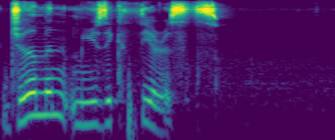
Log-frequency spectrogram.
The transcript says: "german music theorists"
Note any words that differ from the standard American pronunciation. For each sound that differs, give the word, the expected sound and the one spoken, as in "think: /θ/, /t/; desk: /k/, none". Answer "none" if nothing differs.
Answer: none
